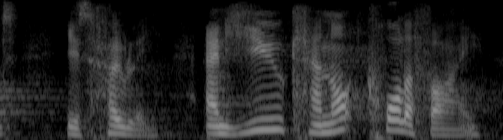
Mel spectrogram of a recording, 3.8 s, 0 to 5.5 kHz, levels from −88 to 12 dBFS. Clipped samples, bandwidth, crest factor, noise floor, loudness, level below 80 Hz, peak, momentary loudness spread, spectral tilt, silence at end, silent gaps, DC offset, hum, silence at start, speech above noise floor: under 0.1%; 5.4 kHz; 22 dB; -58 dBFS; -39 LUFS; -68 dBFS; -18 dBFS; 12 LU; -4.5 dB/octave; 0.15 s; none; under 0.1%; none; 0 s; 20 dB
